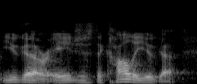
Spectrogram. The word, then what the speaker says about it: Kali Yuga: And then the 4th Yuga or age is the Kali Yuga. This is actually pronounced differently. It's not the same as the goddess Kali, so it has a different unrelated meaning.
